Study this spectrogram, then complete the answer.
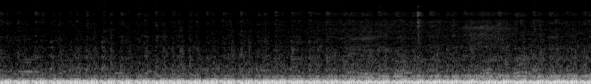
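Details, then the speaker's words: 1957 Ford F250 with a 272 Y-block V8, first start after almost 30 years, exhaust likely missing, sump oil leak, modest smoke: a deep, even V8 burble with a steady low beat and no knocks or misses; healthy idle. "sounds good sounds kind of mean actually your y-block V8 I like that deep V8 exhaust note"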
